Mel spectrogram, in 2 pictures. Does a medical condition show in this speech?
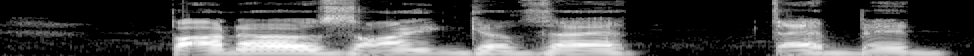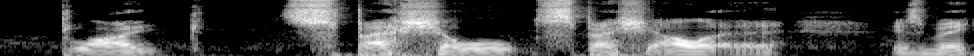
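No.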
